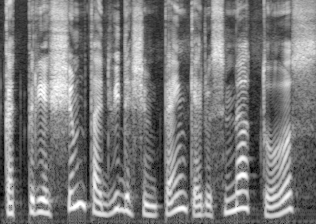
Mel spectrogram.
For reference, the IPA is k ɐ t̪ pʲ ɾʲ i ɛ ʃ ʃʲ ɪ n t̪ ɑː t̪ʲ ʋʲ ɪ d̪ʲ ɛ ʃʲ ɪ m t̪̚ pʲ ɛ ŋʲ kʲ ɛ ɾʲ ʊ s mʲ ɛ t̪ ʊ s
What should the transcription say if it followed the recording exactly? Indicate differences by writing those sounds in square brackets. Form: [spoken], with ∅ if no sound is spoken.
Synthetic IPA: k ɐ t̪ pʲ ɾʲ i ɛ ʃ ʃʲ ɪ [m] t̪ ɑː [d̪ʲ] ʋʲ ɪ d̪ʲ ɛ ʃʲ ɪ m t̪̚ pʲ ɛ ŋʲ kʲ ɛ ɾʲ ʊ s mʲ ɛ t̪ ʊ s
